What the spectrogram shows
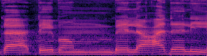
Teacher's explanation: با پہ جو 2 پیش ہے اس کے اندر جو نون کی آواز آئے گی اس کو میم میں تبدیل کر کے پڑھنا ہے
